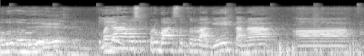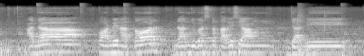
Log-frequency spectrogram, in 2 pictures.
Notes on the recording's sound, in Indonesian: Kopel purwakarta. Pokoknya maaf ya kalau berisik, soalnya banyak ciwi-ciwi yang lagi laper (padahal abis makan).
